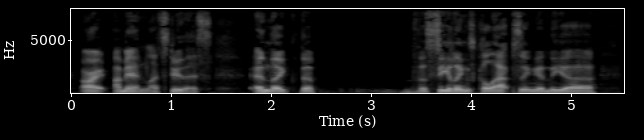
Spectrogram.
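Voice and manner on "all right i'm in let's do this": normal talking voice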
